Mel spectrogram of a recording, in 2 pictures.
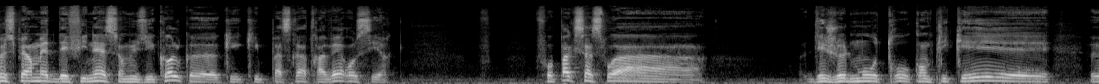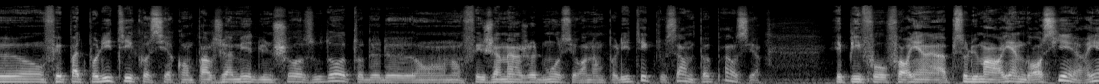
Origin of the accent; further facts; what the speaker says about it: Algeria; also born or lived in La Goulette, Tunisia; Moi, je suis né en Afrique du Nord parce que, justement, mon père venait juste de passer en Afrique du Nord. Et d'Italie, il est venu en Tunisie. Je suis né à la Goulette, mais j'ai été élevé en Algérie, surtout.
